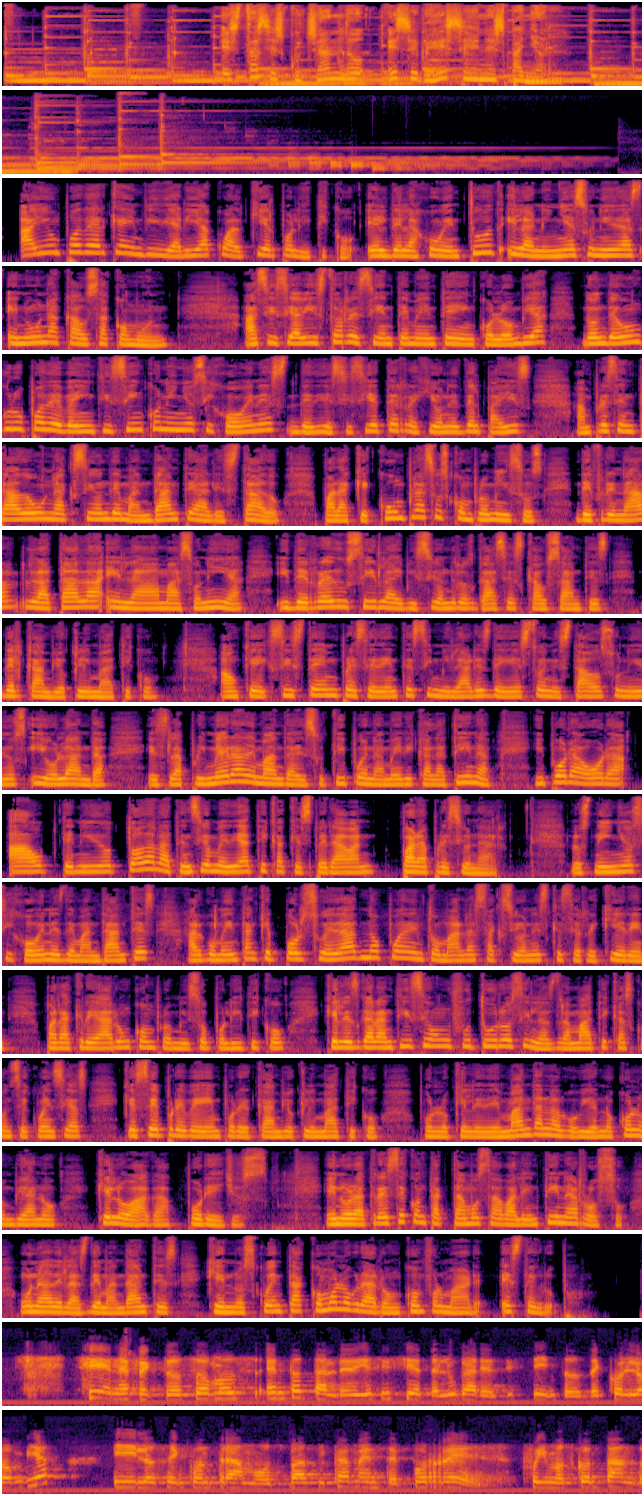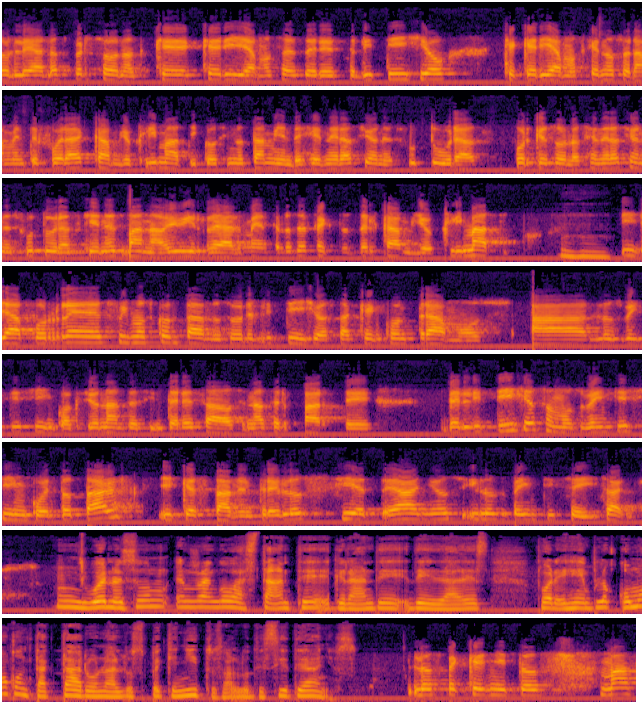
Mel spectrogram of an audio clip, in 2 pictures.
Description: Escucha en nuestro podcast la entrevista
